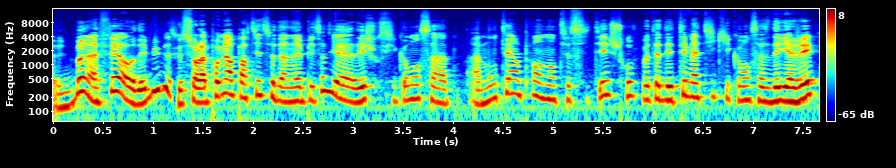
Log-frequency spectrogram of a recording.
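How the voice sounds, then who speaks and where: A man from France giving a casual, joking spoken review of TV series, talking in slang and turning often to his viewers. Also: fairly high pitch. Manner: animated, slangy and joking, with frequent asides to viewers.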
